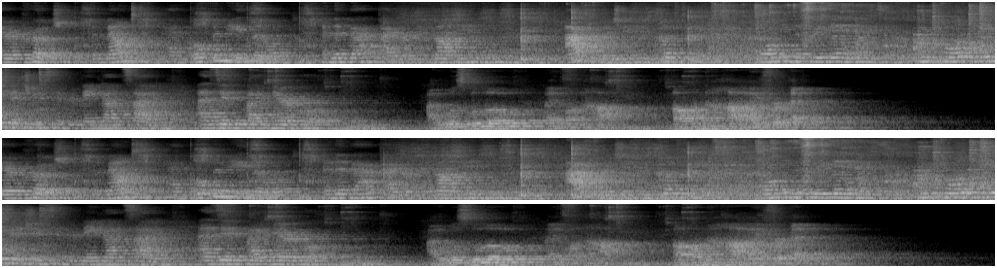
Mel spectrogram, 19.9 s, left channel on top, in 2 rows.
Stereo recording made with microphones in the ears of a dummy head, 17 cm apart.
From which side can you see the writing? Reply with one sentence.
In this clip you hear the writing in the centre.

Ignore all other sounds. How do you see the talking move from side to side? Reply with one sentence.
In this clip you hear the talking stay in one place.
